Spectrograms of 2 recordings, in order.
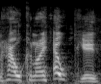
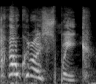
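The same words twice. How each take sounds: First: Said in the usual way. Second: High, bright slip of a greeting; high phone greeting. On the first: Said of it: "rather than". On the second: Retold or imitated. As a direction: chirp it up high like answering a call. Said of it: "I once answered the phone with".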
